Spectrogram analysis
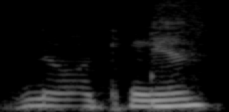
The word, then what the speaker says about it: Noah Kahan: Noah Kahan.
